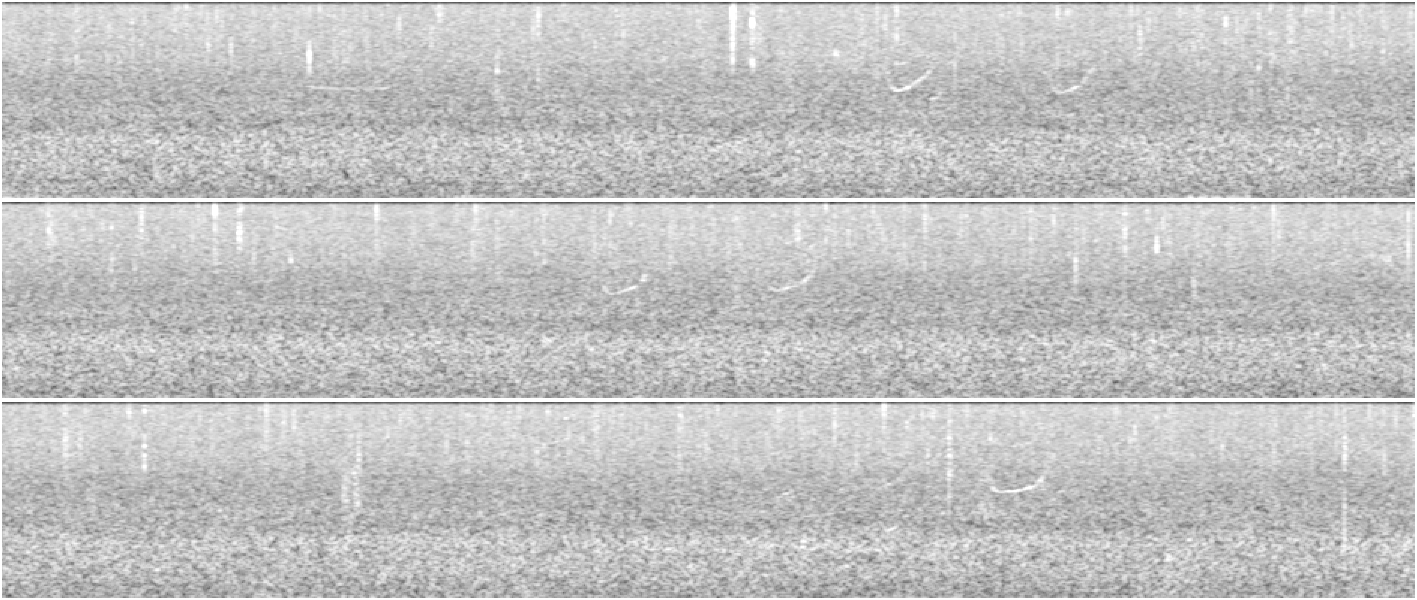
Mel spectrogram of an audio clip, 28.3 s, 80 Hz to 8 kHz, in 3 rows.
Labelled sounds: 2.1	2.4	killer whale, northern resident, A clan, AA subclan, A04 pod, 2.0 to 2.2 kHz
5.9	6.2	killer whale, northern resident, A clan, AA subclan, A04 pod, 2.0 to 2.8 kHz
7.0	7.3	killer whale, northern resident, A clan, AA subclan, A04 pod, 1.9 to 2.5 kHz
13.4	13.7	killer whale, northern resident, A clan, AA subclan, A04 pod, 1.9 to 2.2 kHz
25.4	25.8	killer whale, northern resident, A clan, AA subclan, A04 pod, 1.9 to 2.5 kHz

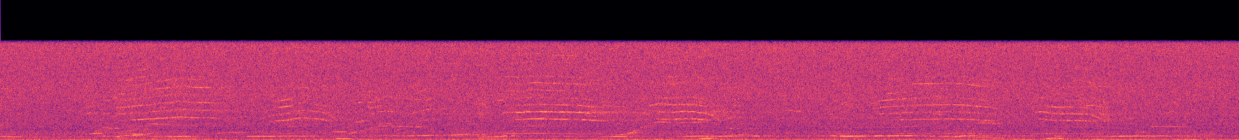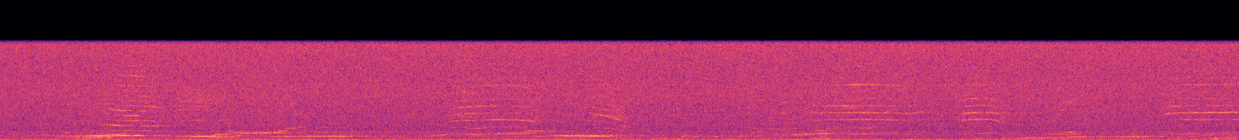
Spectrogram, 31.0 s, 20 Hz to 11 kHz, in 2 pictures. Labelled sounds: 1.3	4.1	humpback whale, 0.86 to 4.3 kHz
4.9	5.3	humpback whale, 0.99 to 1.2 kHz
6.3	7.6	humpback whale, 1.5 to 4.6 kHz
8.1	9.0	humpback whale, 1.4 to 3.0 kHz
11.0	12.5	humpback whale, 1.3 to 4.5 kHz
12.9	13.7	humpback whale, 1.5 to 2.7 kHz
14.4	14.8	humpback whale, 1.1 to 1.2 kHz
16.7	17.6	humpback whale, 1.1 to 5.2 kHz
21.4	22.3	humpback whale, 1.3 to 4.4 kHz
22.9	23.3	humpback whale, 1.6 to 2.1 kHz
25.0	26.5	humpback whale, 0.83 to 4.5 kHz
27.5	27.9	humpback whale, 1.5 to 2.3 kHz
30.0	30.9	humpback whale, 1.5 to 2.3 kHz

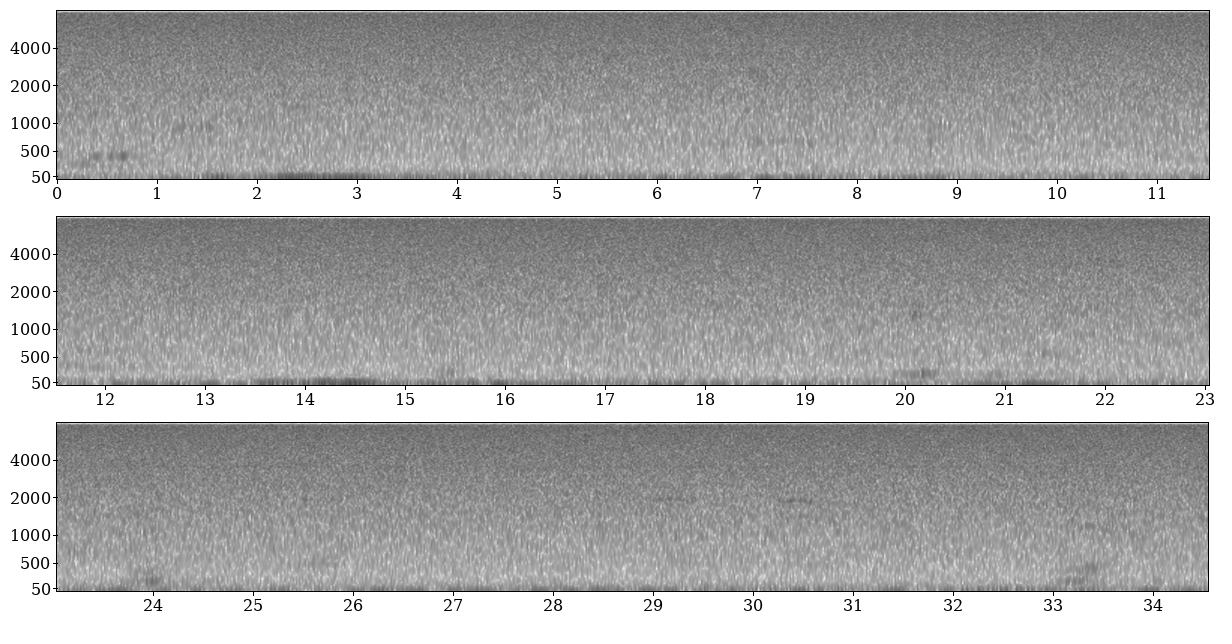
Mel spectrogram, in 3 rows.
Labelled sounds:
30.2	30.6	humpback whale, 1.8 to 2.0 kHz

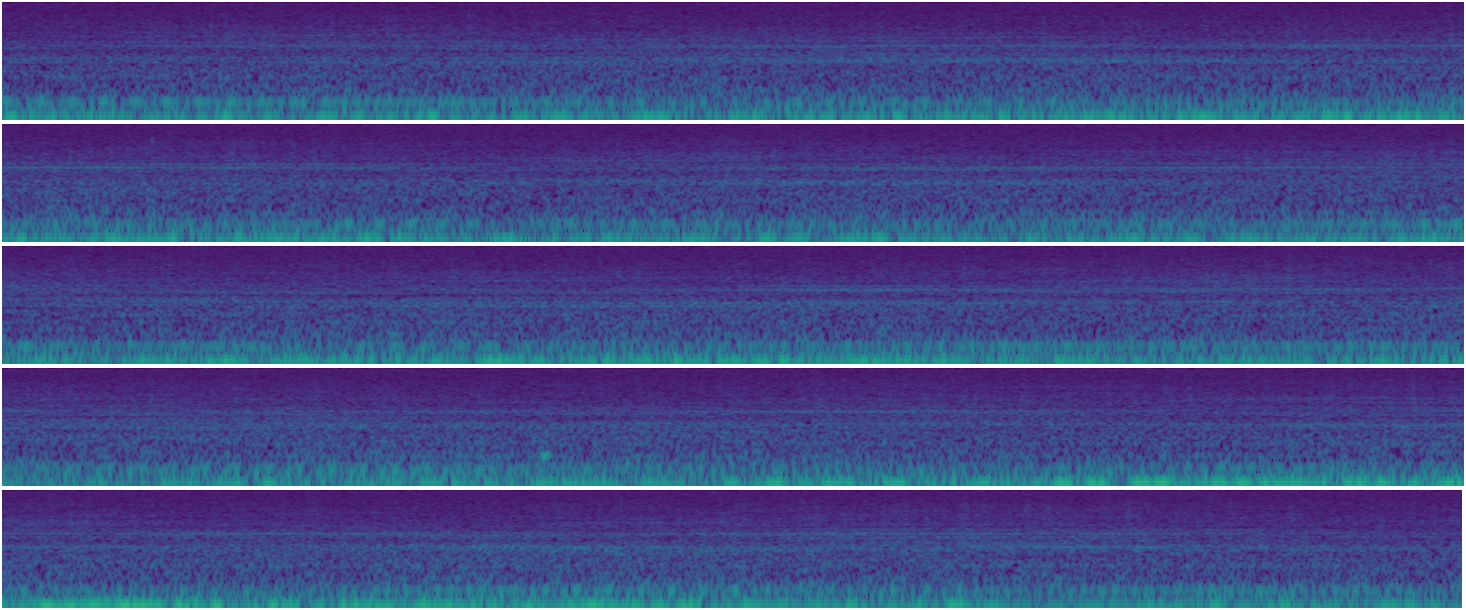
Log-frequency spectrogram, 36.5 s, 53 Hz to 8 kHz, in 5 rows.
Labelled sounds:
10.1	10.3	vessel noise, 1.6 to 1.8 kHz

